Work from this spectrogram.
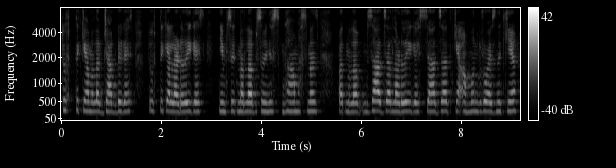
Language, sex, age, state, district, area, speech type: Kashmiri, female, 30-45, Jammu and Kashmir, Shopian, rural, spontaneous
